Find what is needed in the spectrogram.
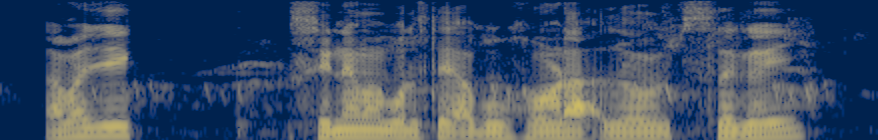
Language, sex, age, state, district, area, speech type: Santali, male, 18-30, West Bengal, Malda, rural, spontaneous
